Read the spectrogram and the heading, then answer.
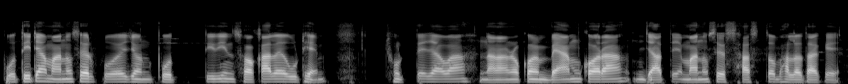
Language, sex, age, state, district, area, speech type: Bengali, male, 18-30, West Bengal, Jhargram, rural, spontaneous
